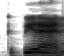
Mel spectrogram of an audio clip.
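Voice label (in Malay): "kepiran", Malay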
